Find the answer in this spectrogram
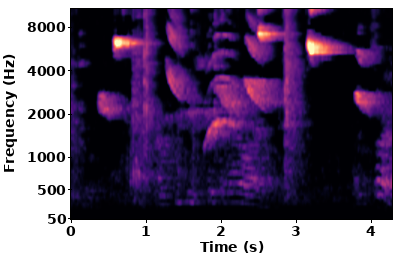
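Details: Green-winged saltator (trinca-ferro) singing: bright whistled notes, some long and level, others swooping downward, over a man's voice talking in the background.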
